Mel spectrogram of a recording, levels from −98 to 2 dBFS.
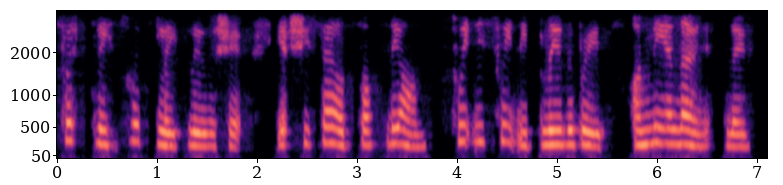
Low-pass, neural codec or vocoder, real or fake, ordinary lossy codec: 3.6 kHz; vocoder, 44.1 kHz, 128 mel bands, Pupu-Vocoder; fake; AAC, 32 kbps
